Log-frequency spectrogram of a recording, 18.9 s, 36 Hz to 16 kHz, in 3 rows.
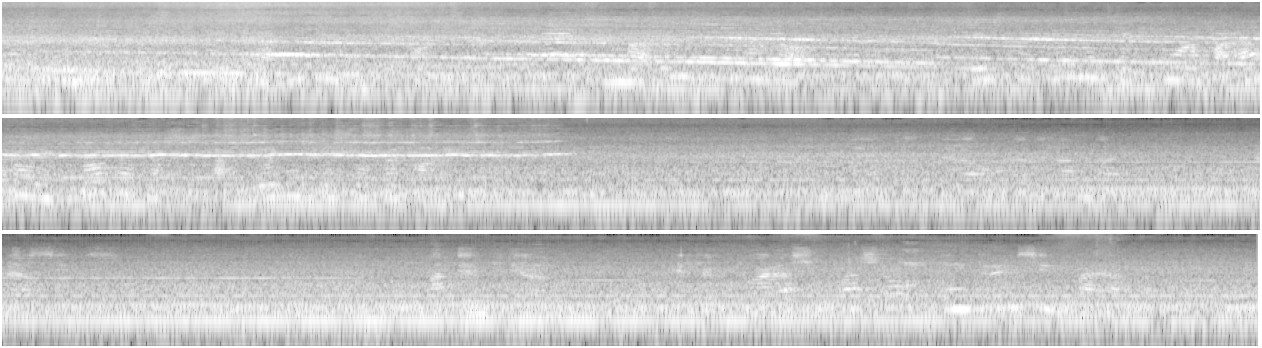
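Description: Renfe Civia class 464 electric multiple unit slowing to a stop at the platform: several electric motor whines fall in pitch as it brakes over the first six seconds, then a steady high whistle sounds for about three seconds. After that comes the steady low hum of the train standing.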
